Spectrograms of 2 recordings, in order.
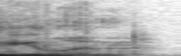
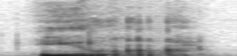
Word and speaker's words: Elen: Well, her name's spelled like Elon, but her name's Elen.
